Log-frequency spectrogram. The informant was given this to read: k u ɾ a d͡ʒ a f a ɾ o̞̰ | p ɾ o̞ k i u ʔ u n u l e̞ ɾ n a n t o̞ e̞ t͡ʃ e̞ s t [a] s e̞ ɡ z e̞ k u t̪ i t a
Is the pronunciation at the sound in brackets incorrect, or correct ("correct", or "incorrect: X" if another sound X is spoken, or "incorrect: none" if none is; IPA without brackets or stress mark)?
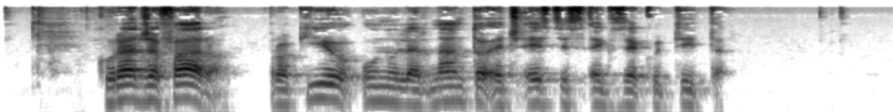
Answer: incorrect: i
